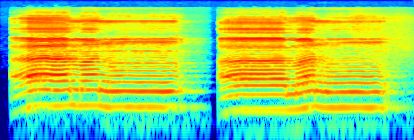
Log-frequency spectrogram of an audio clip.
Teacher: کھینچیں گے نہیں، آمنوا، آمنوا، حمزہ کے اوپر کھڑا زبر ہے، کھڑا زبر برابر ہوتا ہے الف مدہ کے اس لیے تھوڑا کھینچ کر پڑھیں گے۔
